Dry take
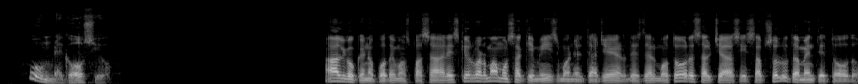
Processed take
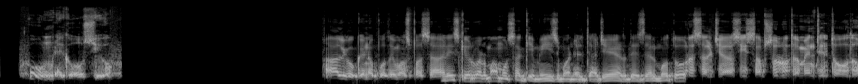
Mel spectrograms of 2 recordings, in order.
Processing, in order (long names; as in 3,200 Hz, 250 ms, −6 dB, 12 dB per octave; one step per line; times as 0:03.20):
Butterworth high-pass 390 Hz 48 dB per octave, from 0:04.41 170 Hz, from 0:06.84 640 Hz
envelope flattener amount 100%
level −4.5 dB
